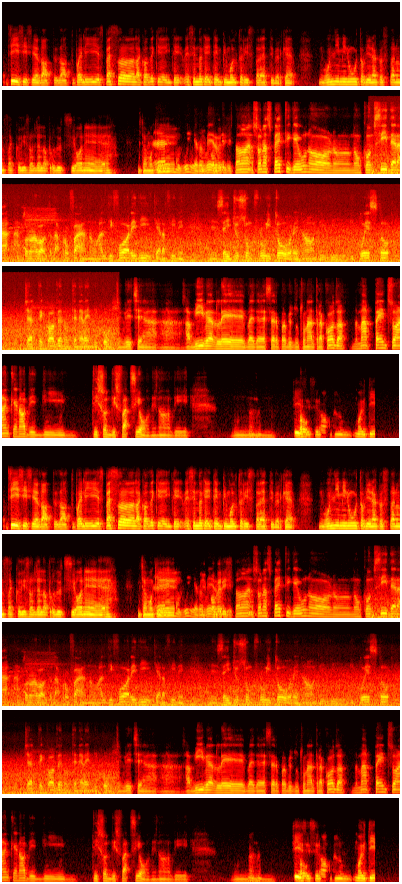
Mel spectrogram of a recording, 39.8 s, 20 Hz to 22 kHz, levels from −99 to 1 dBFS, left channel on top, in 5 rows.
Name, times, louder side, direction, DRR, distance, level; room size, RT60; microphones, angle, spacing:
voice 1, 0.0-5.9 6.3-10.2 10.7-11.5 11.9-12.5 12.9-13.0 36.8-37.0 37.6-39.3, right 3 dB, 55° right, 0.7 m, -29 dB
voice 2, 10.9-23.9 24.3-33.3 33.6-36.0 36.4-37.3 37.7-38.0, left 5 dB, 35° left, 0.3 m, -32 dB
sound 1, 15.3-26.2, left 3 dB, 90° left, 1.4 m, -36 dB
head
